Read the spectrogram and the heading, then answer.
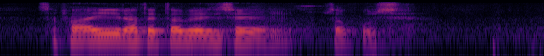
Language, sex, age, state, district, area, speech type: Maithili, male, 45-60, Bihar, Madhepura, rural, spontaneous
